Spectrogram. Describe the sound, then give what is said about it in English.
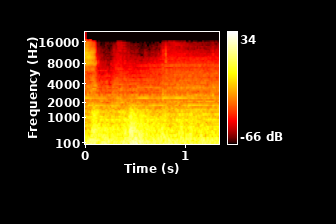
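A deep, rumbling thunderclap rolls through a steady wash of storm noise, loud, with a low boom peaking midway before settling back into the continuous roar. “From the bottom, of Titan's freezing hydrocarbon oceans to the giant red spot on Jupiter, a storm that's bigger than Earth itself.”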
